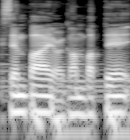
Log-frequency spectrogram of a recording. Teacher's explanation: if you follow it with a P or a B, like senpai or ganbatte, you'll see that I close my mouth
